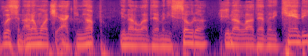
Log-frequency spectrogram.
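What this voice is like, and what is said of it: Imitated accent of an older woman. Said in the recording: “my grandmother, who's my mother's mother, and I'm going to do the accent again”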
